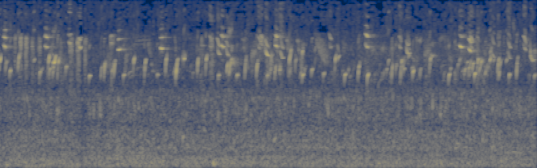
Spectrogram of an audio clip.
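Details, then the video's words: European goldfinch singing, used for stimulating birds to sing: rapid liquid twitters and bright high chirps in quick irregular bursts, some short sharp whistled notes standing out, over low background hiss. "Goldfinch Sounds"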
